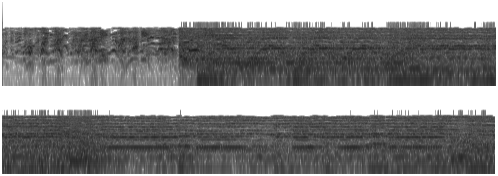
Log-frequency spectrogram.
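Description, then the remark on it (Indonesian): After a few seconds of a single voice, a loud crowd of villagers of Pacara village erupts into uproar, with many overlapping shouts and agitated chatter forming a dense, sustained roar. “Kerumunan warga desa Pacara akan ribut.”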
